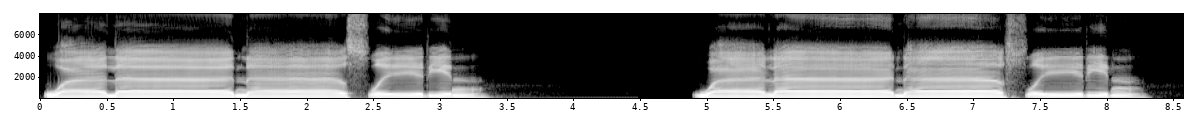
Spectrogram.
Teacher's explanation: Banyak orang itu fokus ketika melafalkan huruf tebal itu hanya pada kadar tebalnya saja. Ketika harakatnya kasrah, banyak orang tidak membunyikan vokal i-nya dengan maksimal. Huruf berharakat kasrah itu baris bawah kan dibaca dengan bunyi vokal i ya.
